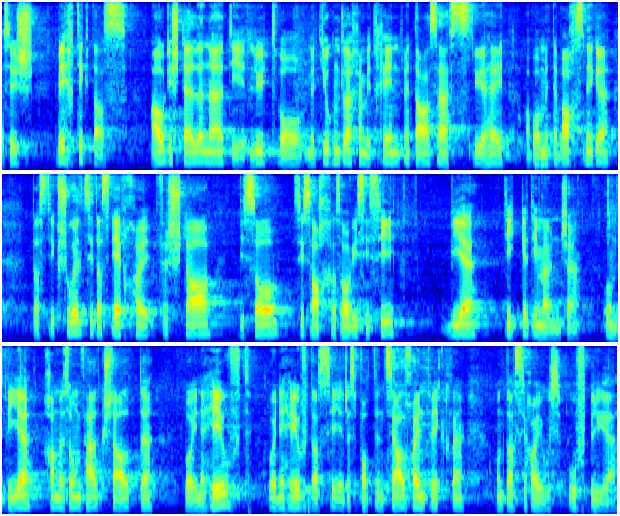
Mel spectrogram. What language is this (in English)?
Swiss German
